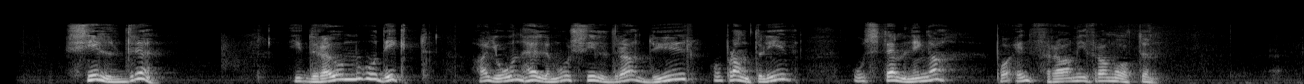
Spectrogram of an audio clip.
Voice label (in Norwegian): "sjildre", Numedalsmål; I "Draum og dikt" ha Jon Hellemo sjildra dyr- o pLanteliv o stæmninga på æin framifrå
